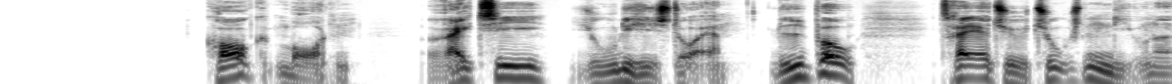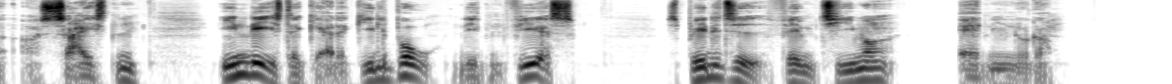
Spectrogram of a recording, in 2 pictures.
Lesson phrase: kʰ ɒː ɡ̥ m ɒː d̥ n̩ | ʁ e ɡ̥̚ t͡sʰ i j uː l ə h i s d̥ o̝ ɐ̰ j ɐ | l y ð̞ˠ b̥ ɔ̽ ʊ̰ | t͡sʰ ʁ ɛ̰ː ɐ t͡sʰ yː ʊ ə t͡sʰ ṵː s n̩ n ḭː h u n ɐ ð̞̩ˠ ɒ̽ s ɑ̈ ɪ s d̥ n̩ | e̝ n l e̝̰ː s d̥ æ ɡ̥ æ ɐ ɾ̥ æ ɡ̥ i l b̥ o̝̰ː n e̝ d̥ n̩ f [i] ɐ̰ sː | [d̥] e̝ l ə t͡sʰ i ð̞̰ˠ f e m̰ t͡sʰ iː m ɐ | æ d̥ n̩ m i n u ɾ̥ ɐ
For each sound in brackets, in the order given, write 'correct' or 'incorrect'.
correct, incorrect: b̥

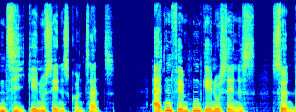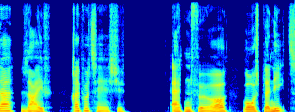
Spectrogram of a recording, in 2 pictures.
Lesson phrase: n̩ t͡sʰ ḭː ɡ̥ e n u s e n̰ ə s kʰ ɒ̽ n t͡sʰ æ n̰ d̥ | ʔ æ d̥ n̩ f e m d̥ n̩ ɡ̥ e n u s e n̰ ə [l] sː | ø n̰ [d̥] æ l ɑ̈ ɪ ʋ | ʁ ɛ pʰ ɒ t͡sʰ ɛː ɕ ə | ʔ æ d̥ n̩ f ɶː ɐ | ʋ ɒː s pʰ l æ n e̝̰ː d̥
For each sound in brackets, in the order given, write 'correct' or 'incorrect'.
incorrect: none, correct

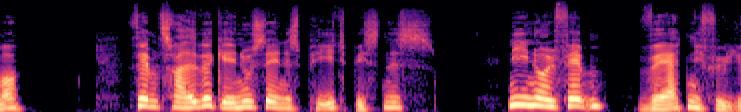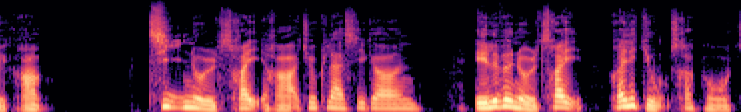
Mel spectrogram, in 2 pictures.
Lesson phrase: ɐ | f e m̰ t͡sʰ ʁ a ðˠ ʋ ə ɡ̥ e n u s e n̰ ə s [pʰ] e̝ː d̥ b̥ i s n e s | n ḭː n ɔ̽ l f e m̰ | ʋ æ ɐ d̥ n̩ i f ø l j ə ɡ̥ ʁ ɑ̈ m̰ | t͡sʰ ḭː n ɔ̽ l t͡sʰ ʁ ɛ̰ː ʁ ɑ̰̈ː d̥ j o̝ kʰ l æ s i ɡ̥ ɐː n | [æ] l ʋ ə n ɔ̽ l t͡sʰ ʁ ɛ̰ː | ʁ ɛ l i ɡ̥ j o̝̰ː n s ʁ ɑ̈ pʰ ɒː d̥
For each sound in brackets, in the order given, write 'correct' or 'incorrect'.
correct, incorrect: e

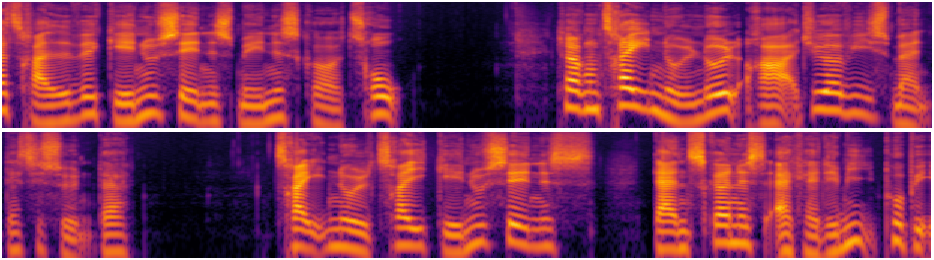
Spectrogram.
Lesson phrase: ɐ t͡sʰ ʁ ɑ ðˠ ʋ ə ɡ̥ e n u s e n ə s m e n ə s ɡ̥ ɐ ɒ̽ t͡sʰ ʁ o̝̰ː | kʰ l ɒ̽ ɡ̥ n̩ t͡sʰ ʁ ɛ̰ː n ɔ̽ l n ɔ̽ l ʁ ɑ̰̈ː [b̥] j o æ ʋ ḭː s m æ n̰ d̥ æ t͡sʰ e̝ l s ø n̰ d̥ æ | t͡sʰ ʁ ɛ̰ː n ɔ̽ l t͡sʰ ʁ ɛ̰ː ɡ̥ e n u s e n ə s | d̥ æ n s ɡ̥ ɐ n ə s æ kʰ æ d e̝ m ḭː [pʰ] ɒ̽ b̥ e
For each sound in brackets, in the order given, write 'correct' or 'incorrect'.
incorrect: d̥, correct

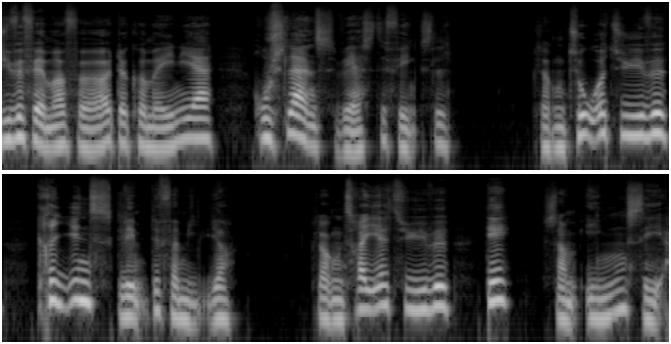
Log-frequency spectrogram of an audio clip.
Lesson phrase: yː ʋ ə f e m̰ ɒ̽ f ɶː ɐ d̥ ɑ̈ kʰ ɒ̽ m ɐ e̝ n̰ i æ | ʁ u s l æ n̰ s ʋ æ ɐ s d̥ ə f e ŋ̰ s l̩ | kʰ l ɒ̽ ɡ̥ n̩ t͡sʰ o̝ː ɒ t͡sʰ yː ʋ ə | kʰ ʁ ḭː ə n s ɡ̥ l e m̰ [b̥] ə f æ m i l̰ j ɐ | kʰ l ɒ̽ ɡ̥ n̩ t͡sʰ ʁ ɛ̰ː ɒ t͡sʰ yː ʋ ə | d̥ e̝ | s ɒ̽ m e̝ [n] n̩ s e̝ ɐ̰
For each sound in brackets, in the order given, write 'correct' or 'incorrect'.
incorrect: d̥, incorrect: ŋ

